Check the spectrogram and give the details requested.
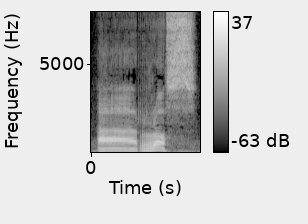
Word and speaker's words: arroz: It's the one where you get to roll your R. Arroz.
